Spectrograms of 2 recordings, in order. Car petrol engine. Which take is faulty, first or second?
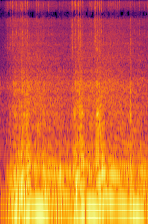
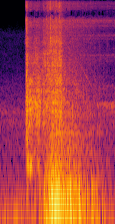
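first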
